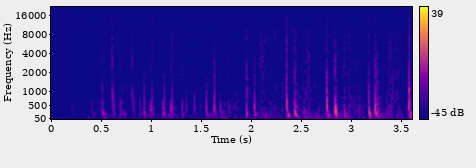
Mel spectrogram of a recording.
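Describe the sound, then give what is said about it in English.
Horse hooves clip-clop in a quick, steady rhythm, a run of sharp hollow knocks that grow slightly louder toward the end, with no voices. “Without a doubt, Simeon rushed over as quickly as possible as he could to the temple, expecting to hear the hoofbeats of horses.”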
